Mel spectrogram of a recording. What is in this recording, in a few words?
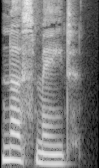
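"nursemaid", English, British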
